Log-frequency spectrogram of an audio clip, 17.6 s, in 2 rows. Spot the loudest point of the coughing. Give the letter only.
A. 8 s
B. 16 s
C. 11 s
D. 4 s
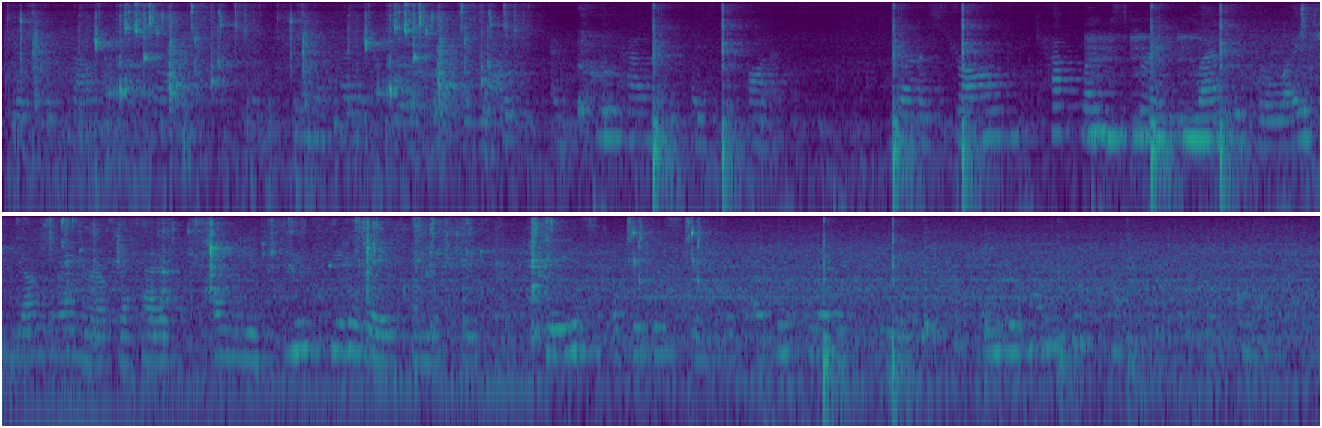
A.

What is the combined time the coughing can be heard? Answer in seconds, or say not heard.
3 s.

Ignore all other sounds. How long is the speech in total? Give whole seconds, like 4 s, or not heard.
17 s.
